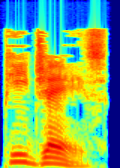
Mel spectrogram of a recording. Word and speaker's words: pies: For example, pies, dog, is pronounced pj's.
